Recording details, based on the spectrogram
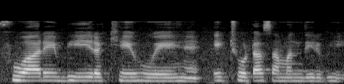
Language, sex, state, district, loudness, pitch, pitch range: Hindi, female, Haryana, Charkhi Dadri, -18 LUFS, 170 Hz, 160-180 Hz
